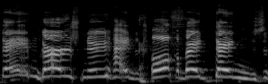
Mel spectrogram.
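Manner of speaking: high, loud, slow and laughing pensioner; laughing hammed-up elderly fan; mock nostalgic old woman. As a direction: gush like a nostalgic granny. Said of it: "And you're gonna go".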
